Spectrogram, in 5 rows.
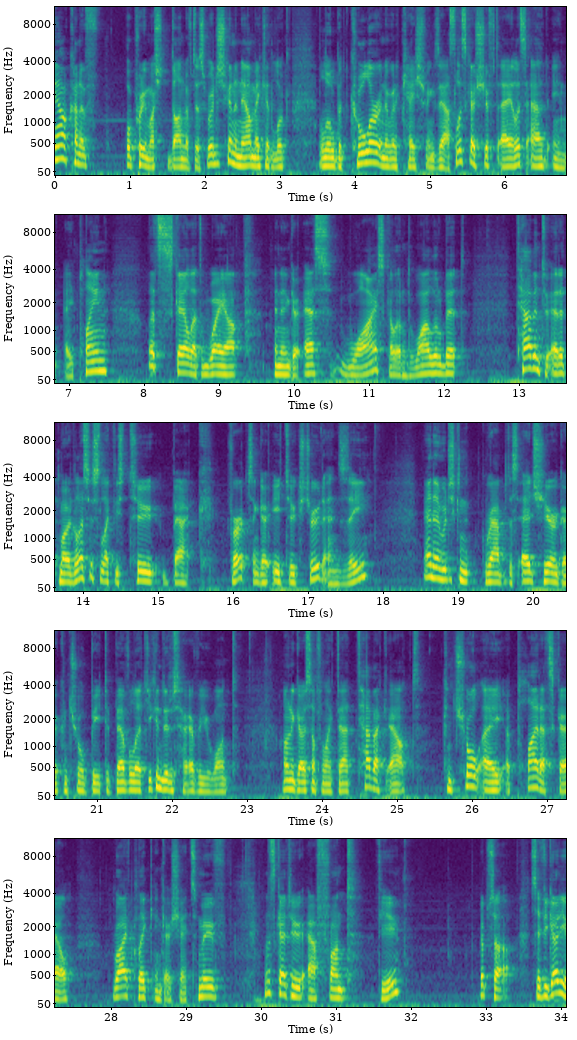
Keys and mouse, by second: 2.7 space, 5.5 shift+a, 7.5 s, 9.8-13.3 middle drag, 9.8 s, 12.5 Tab, 13.3 click, 13.3-27.8 middle drag, 16.4 e, 20.4 ctrl+b, 24.3 Tab, 25.7 ctrl+a, 27.8-28.5 drag, 28.5-32.9 right drag, 29.8 KP_1, 31.5 z, 32.9-33.8 drag, 33.8-34.0 right drag, 33.8 KP_1.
